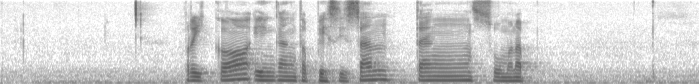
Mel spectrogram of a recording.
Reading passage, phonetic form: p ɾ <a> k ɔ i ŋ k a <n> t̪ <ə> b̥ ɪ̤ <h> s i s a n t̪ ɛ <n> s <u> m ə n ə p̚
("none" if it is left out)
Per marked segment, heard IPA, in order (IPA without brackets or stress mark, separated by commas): i, ŋ, ə, h, ŋ, u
